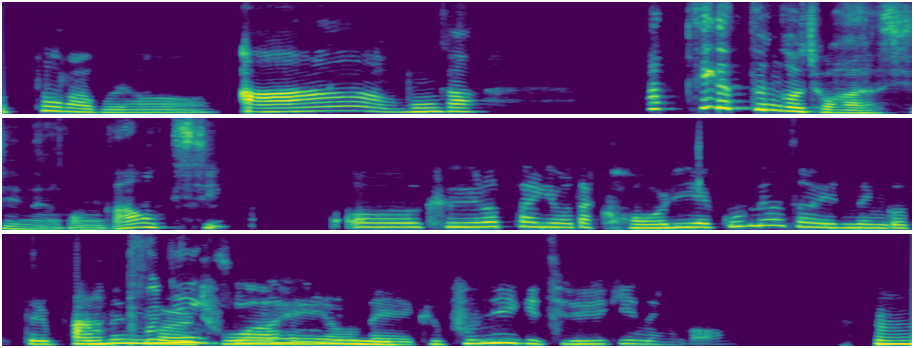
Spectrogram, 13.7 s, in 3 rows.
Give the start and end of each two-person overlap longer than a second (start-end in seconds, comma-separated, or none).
9.4-11.1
